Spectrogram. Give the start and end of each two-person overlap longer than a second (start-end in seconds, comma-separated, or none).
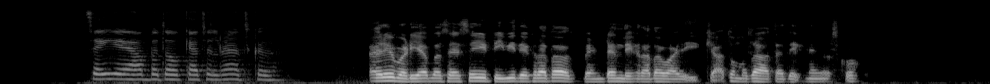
none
